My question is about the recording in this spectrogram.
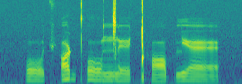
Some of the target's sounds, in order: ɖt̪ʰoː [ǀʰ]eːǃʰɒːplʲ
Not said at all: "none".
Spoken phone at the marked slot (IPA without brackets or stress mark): ŋ͡ǀ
